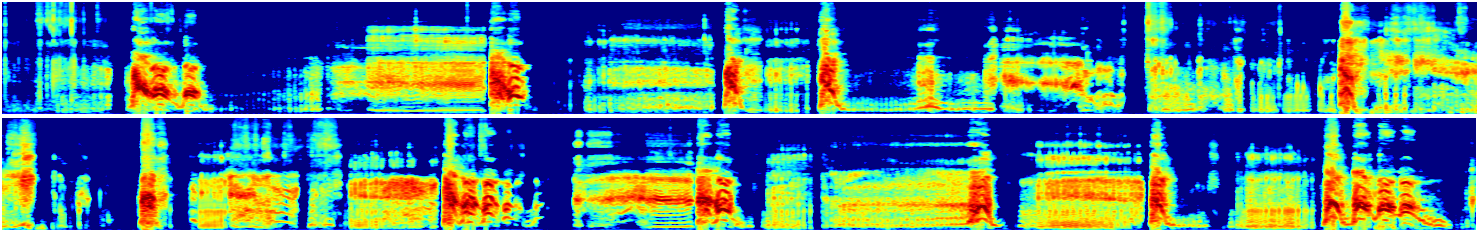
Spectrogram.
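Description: Pug growling and barking in repeated bouts, growling in play as it tugs at a young tree's branches. Long rough growls of a second or two alternate with short barks.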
